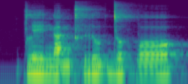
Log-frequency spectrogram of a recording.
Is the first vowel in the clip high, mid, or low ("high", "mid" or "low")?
mid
